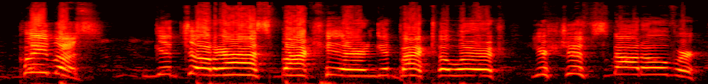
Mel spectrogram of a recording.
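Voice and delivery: high, full-volume boss's yell; angry yell. Acted. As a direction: holler at a straying worker, loud and high. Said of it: "Tala yells".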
